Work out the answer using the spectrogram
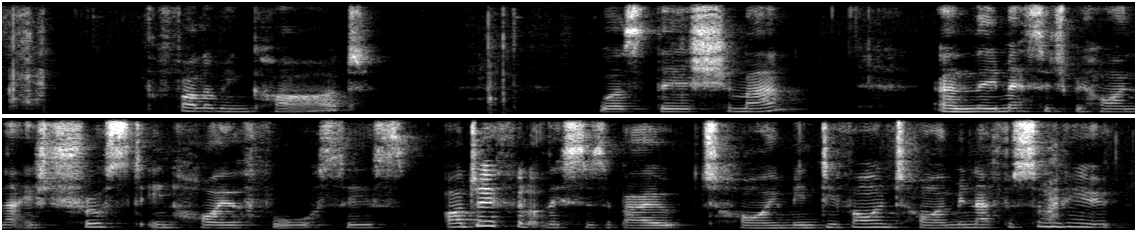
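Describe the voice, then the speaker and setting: A woman's voice: medium pitch, steady tone, unhurried, a bit bright. A woman giving a casual tarot reading, talking intuitively and hesitantly with restarts and "I feel" phrases. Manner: hesitant, hedging with frequent fillers and restarts. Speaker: tarot reader.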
